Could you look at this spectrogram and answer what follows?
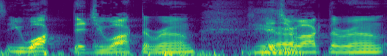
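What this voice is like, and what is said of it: Imitates another person's voice. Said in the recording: “I was trying to do a Norm Macdonald impression.”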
